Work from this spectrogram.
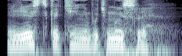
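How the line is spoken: Heavy-sighing question. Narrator (Russian): тяжко вздохнув, спросил адмирал

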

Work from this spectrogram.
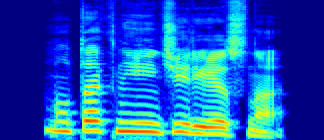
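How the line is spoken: Squeaky offended voice. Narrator (Russian): несостоявшийся фигляр от обиды снова заговорил писклявым голосом

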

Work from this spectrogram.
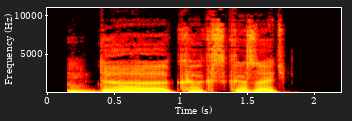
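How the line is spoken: Drawled. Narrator (Russian): протянул сенсей

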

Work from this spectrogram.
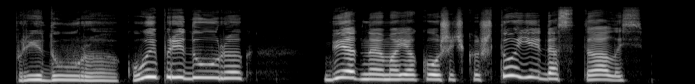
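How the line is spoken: Sympathetic agitated lament. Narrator (Russian): Протянул сочувственно пушистик, взволнованно причитая

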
